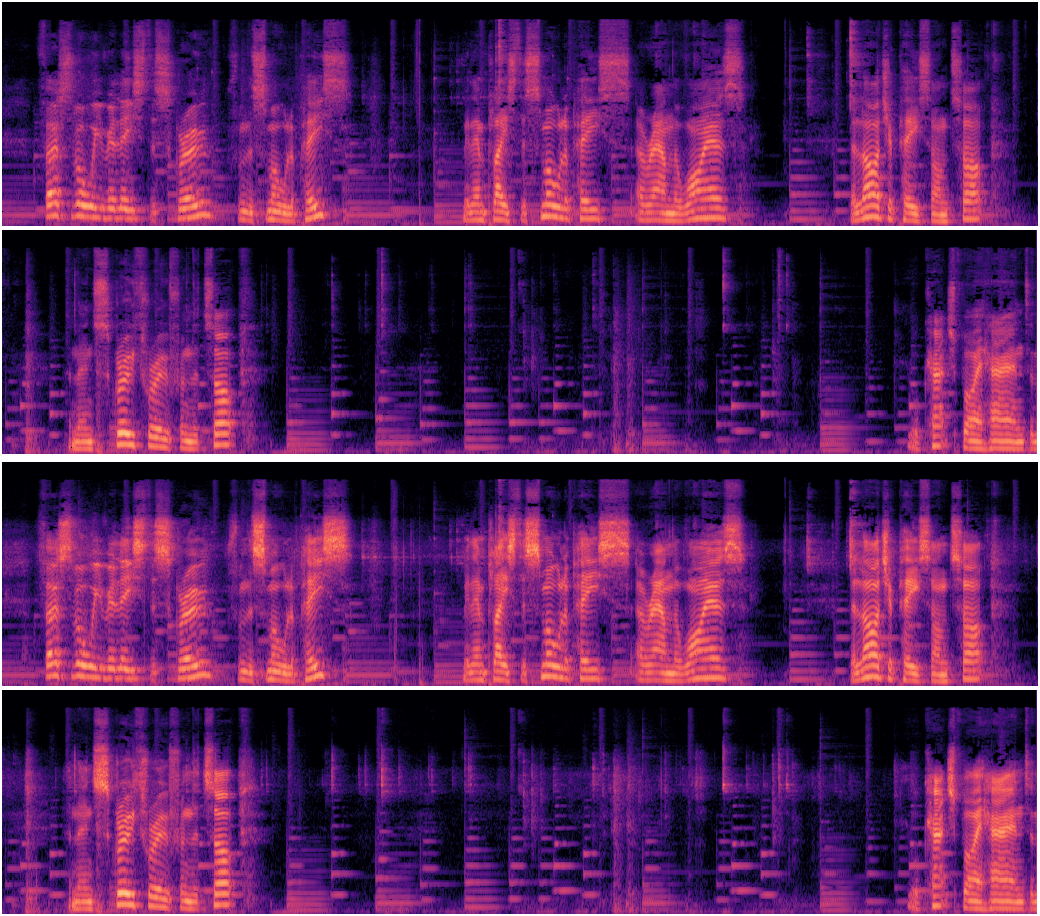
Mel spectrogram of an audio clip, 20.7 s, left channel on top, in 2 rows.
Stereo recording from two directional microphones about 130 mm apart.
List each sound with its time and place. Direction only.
0.1 s speech: 20° left (ahead or behind)
3.3 s speech: 25° left (ahead or behind)
3.6 s music: centre (ahead or behind)
4.6 s speech: 20° left (ahead or behind); by 6.3 s 35° left (ahead or behind)
6.3 s speech: 25° left (ahead or behind)
8.5 s speech: 25° left (ahead or behind)
11.1 s speech: 20° left (ahead or behind)
11.4 s speech: 5° left (ahead or behind)
12.3 s speech: 10° left (ahead or behind)
16.2 s music: centre (ahead or behind)
18.5 s music: centre (ahead or behind)
19.9 s speech: 15° left (ahead or behind)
